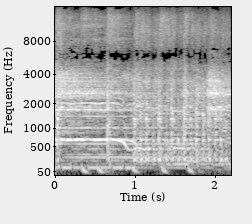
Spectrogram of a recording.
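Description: Early-1970s British rock band recording: drum kit and bass under a sustained lead note that drops in pitch about halfway through.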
